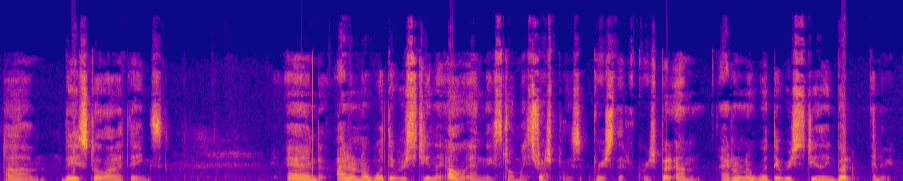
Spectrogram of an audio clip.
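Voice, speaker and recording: A woman vlogger draws while telling a rambling, casual storytime, packed with fillers, self-interruptions and wry deadpan asides. Her voice is fairly high and breathy-edged, and she speaks briskly.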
